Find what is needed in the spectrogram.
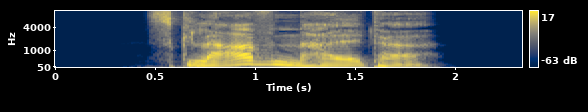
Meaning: slaveholder (male or of unspecified gender)
- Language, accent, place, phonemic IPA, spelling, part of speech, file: German, Germany, Berlin, /ˈsklaːvn̩ˌhaltɐ/, Sklavenhalter, noun, De-Sklavenhalter.ogg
